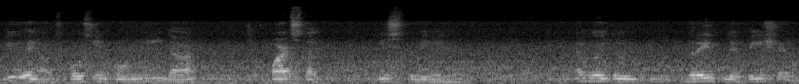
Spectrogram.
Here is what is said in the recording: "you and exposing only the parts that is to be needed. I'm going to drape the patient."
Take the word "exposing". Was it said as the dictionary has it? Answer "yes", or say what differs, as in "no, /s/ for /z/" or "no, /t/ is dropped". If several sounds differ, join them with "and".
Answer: no, /s/ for /z/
